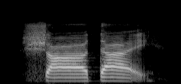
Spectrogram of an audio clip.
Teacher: and then you have a consonant pad tacking a yo and both of those diphthongs are pronounced as I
